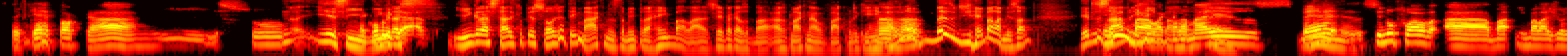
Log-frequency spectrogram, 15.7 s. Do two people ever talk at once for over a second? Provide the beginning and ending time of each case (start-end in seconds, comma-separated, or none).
11.0-12.3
